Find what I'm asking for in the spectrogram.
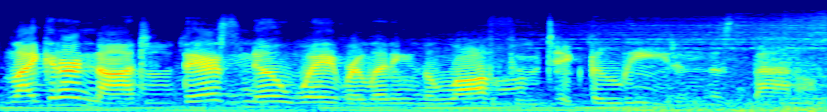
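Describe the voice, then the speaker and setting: A woman's voice: low voice, brisk, over music, natural voice, low-quality recording. An actress voicing a proud, sardonic female military commander, speaking in a cutting, formal way in a video game drama. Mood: sardonic, challenging.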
